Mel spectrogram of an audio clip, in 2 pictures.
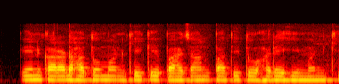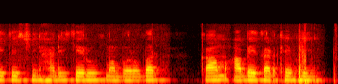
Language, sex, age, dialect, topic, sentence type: Chhattisgarhi, male, 18-24, Western/Budati/Khatahi, banking, statement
